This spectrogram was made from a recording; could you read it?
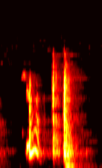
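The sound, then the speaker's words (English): A door swings shut with a short creak-like rustle, then two quick knocks of the latch and frame, the second a low solid thud, fairly quiet. “Close the door and stand still.”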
